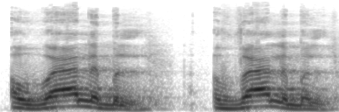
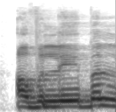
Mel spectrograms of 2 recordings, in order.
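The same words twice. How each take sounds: First: "available" as a-VAIL-uh-bul; correct pronunciation. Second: "available" with a full "lay", a-va-LAY-bul; wrong pronunciation. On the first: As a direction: model "available" with stressed VAIL and short "la". ("available" को "अवेलबल" बोलें) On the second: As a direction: say "available" as if it held the word "lable". ("available" को "अवेलेबल" बोलें) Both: Shown as a demonstration. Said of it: "available नहीं".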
